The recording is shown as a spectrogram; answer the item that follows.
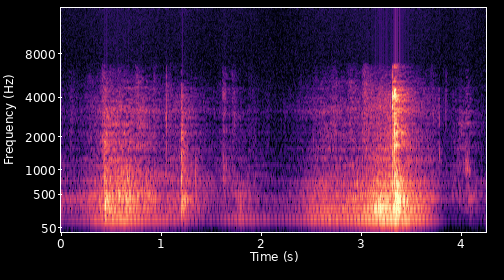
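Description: Faint sounds of a spatula stirring and scraping thick, sticky cornstarch dough in a small saucepan. There are a few soft scrapes, then a longer, louder one about three seconds in.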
